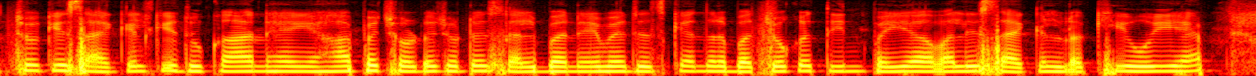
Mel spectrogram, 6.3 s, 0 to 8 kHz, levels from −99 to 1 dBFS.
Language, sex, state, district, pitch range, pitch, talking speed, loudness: Hindi, female, Maharashtra, Solapur, 190-200 Hz, 195 Hz, 240 wpm, -18 LUFS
